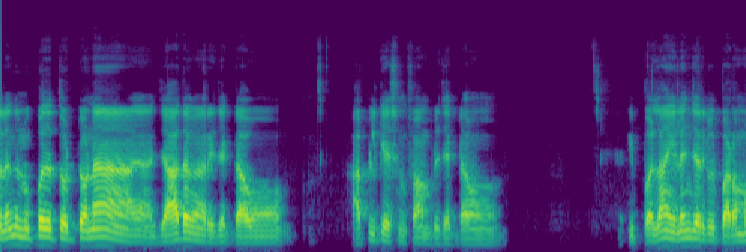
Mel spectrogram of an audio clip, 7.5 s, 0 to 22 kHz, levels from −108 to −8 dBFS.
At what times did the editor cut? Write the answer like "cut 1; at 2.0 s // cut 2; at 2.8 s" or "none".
none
